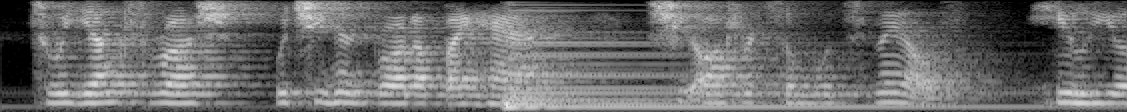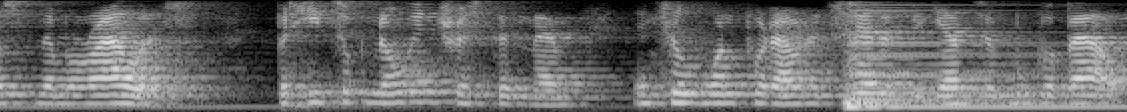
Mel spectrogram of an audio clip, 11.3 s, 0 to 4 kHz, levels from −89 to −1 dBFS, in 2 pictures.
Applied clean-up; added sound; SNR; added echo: none; Acoustic guitar / Strum; 9 dB; reverberation time 0.8 s.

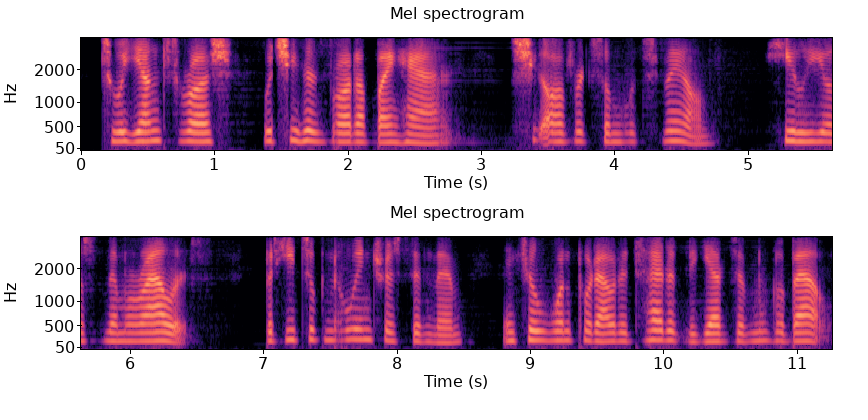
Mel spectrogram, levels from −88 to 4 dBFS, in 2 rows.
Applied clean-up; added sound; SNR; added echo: neural separator model SepFormer WHAMR!.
